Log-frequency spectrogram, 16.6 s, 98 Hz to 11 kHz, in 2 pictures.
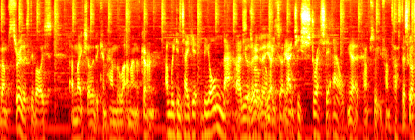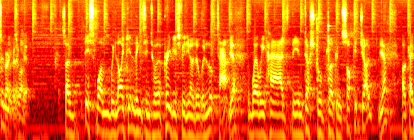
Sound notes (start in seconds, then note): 4.4 mumbles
